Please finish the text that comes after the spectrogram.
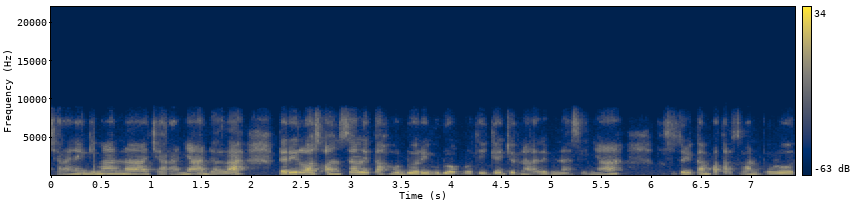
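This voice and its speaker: A woman giving an informal step-by-step tutorial as a tutor, conversational and often correcting herself. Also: medium pitch. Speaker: accounting tutor.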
